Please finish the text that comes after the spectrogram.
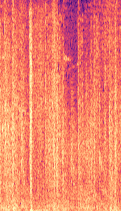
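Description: Explosions and gunfire from a battle in the RimWorld video game, a dense continuous rattle of rapid shots with one sharper crack near the start.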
